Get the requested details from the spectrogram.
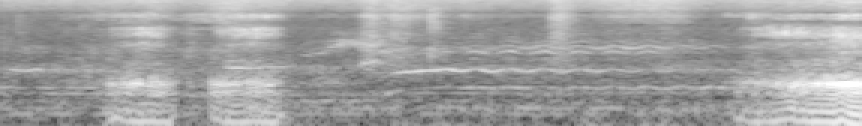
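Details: Cavalier King Charles spaniel, tired and trying to sleep: two short, rough, low snoring breaths, a quieter stretch, then a third rising snore.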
